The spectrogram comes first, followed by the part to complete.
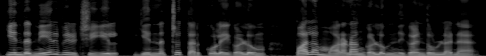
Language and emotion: Tamil, neutral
